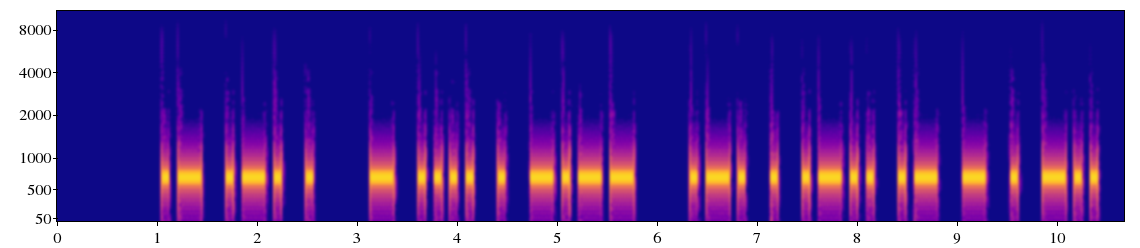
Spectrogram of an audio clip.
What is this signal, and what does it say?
Morse code, heard as a keyed tone, about 16 wpm, 700 Hz. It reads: ARE THEY RELATED
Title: Sentences from Top 1000 Words - Review Part 5 - 15wpm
